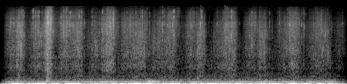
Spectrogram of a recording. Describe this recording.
Gently walking over grass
